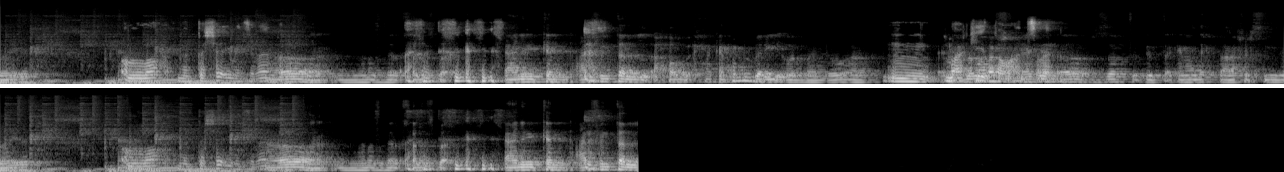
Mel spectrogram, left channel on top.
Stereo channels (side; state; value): right; drops out; at 6.4 s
